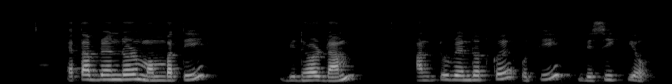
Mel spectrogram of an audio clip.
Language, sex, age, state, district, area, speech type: Assamese, female, 45-60, Assam, Kamrup Metropolitan, urban, read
